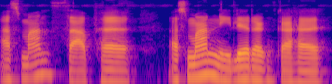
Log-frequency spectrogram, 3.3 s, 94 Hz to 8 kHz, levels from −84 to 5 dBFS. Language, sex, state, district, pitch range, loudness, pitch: Hindi, male, Jharkhand, Garhwa, 100-130 Hz, -20 LUFS, 110 Hz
